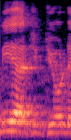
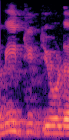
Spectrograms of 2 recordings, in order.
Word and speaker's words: beatitude: ஆனால் அதை ப்ரொனவுன்ஸ் பண்ணுறது வந்து பி ஆட்டிடியூட் என்று சொல்வது, சிலர் பீட்டிடியூட் என்று சொல்வார்கள்.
